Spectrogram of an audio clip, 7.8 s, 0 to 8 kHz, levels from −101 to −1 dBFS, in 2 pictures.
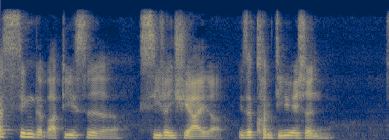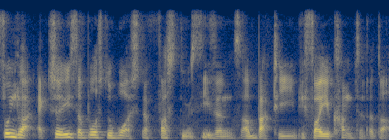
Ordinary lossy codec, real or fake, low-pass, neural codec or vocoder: none; fake; 7.2 kHz; codec, 24 kHz, 0.9 kbps, WavTokenizer, small release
